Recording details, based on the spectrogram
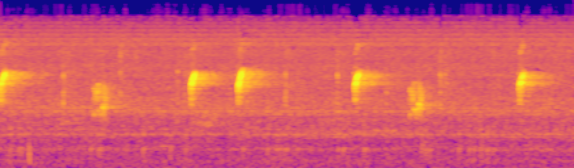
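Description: A red-whiskered bulbul gives short, bright chirped notes, some sharp and some softer and slurred, spaced irregularly about once a second over faint background hiss.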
